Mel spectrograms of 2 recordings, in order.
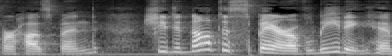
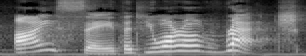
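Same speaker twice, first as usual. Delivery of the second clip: slow, higher, cutting insult; the wife condemns her husband, slow and higher; angry; 7 semitones higher than usual. A narrator's reading. Angry wife, slow and higher. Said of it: "seen his wife angry".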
